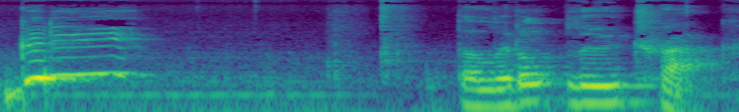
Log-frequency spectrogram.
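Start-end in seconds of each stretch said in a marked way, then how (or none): 0.1-0.7 much higher gleeful "Goody!"; excited squeal. Real, not acted. Teacher cheering to kids before the story. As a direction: squeal with delight.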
